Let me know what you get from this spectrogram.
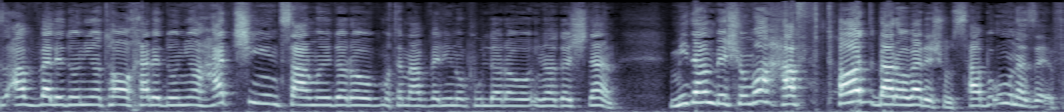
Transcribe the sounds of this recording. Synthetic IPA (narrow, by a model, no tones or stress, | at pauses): zævːæle̞d̪onjɒːt̪ʰɒːxæɾe̞d̪onjɒːɦæɾt͡ʃʰiiːnsæɾmɒːjed̪ɒːɾɒːomot̪ʰæmævːe̞liːno̞pʰuːld̪ɒːɾɒːoiːnɒːd̪ɒːʃt̪æn | miːd̪æmbe̞ʃomɒːhæft̪ʰɒːd̪bæɾɒːbæɾeʃunsæbuːnæzeʔf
